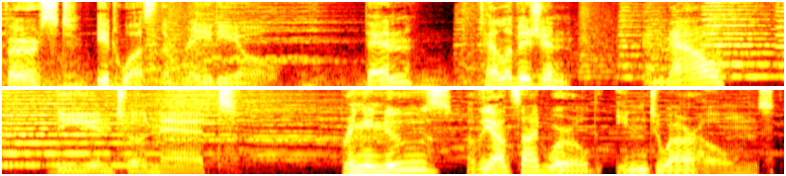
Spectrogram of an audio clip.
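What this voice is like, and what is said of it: Old newsreel announcer voice. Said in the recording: “That was my announcer voice. I'm doing an old newsreel.”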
